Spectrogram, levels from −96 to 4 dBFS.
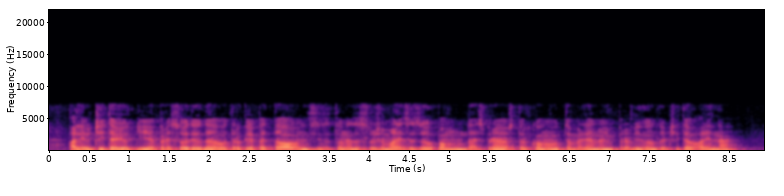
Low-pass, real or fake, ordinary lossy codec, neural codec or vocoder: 7.2 kHz; fake; none; codec, 16 kHz, 8 kbps, FreqCodec, larger model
